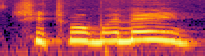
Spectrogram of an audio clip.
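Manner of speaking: hammed-up shocked complaint. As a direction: play him stunned and hurt. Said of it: "he was shocked".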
